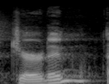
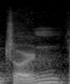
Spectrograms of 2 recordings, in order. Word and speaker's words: Jordan: That makes 1942 by Clarence Jordan. It's spelled Jordan, like Michael Jordan, but he's from Georgia and he said Jordan.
